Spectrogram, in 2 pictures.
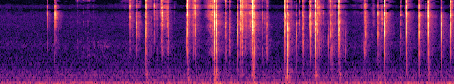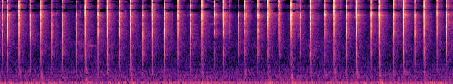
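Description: A small, hollow, dark plastic soy sauce dispenser replica with a red cap is held in the fingers and tapped and scratched with long acrylic nails. The sound is a quick run of crisp, bright clicks with almost no low end, starting sparse and then settling into a steady, rapid rhythm. Each click dies away instantly.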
